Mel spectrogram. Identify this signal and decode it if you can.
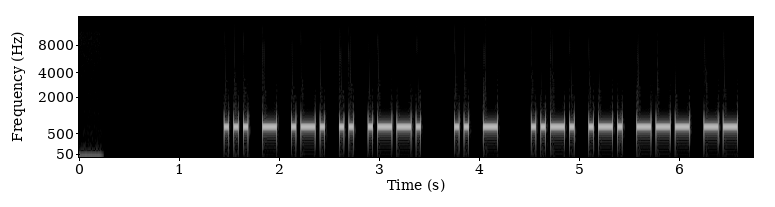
Morse code, heard as a keyed tone, about 25 wpm, 700 Hz. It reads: STRIP IT FROM
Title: Sentences from Top 1600 Words 25wpm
